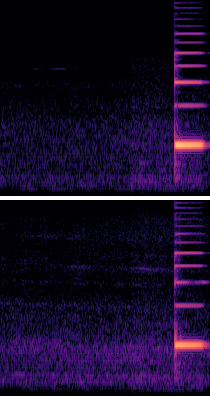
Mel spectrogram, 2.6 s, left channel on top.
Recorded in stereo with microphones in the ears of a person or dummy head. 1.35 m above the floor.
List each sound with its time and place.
1.6 s a bell: 10° left (ahead or behind), 0.9 m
